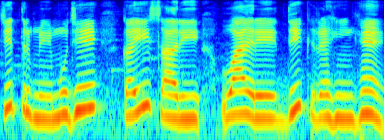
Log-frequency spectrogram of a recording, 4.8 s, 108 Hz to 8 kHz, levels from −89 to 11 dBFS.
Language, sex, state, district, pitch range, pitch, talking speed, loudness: Hindi, female, Madhya Pradesh, Katni, 210-260 Hz, 230 Hz, 110 wpm, -14 LUFS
